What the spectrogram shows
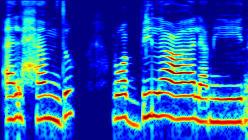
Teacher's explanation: आइन मुस्तहलक से अदा करेंगे, एक अलिफ के बराबर लंबा करेंगे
